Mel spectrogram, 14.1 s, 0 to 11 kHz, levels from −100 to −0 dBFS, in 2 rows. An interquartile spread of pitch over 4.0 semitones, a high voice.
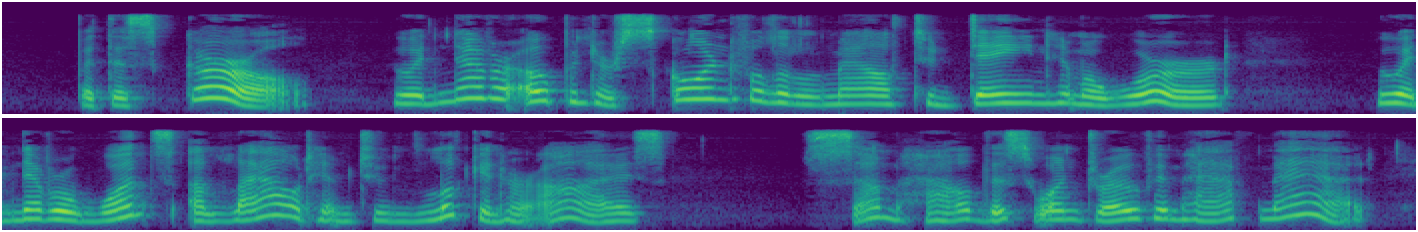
Yes: average, 5.0 semitones; high, 220 Hz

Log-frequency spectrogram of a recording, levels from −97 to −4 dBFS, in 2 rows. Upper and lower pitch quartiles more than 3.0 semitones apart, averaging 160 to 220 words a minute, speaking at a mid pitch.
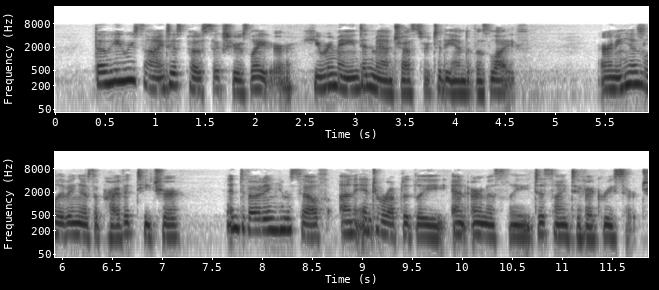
Yes: average, 4.4 semitones; average, 170 wpm; medium, 160 Hz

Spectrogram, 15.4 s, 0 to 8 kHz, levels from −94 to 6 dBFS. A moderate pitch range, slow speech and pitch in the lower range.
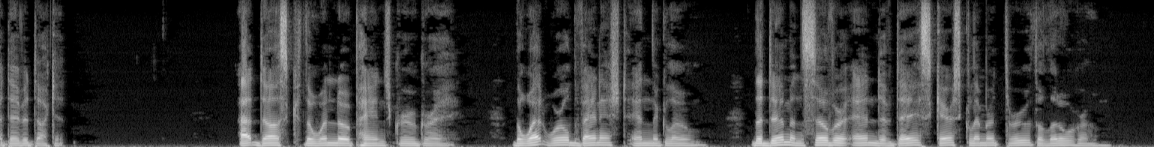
No: narrow, 2.2 semitones; slow, 110 wpm; low, 115 Hz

